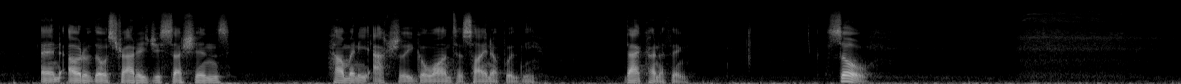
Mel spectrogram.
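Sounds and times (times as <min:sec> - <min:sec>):
deep breath: 0:00.0 - 0:00.4, 0:02.4 - 0:03.1, 0:07.2 - 0:08.1, 0:08.7 - 0:11.8
speech: 0:00.4 - 0:02.4, 0:03.3 - 0:05.5, 0:06.2 - 0:07.0, 0:08.3 - 0:08.8.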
